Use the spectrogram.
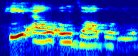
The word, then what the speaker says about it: plough: so for the pronunciation they are pronounced the same but a whole pronunciation american or british spelling the pronunciation for that word is plow everybody say plow plow and when you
